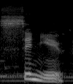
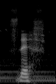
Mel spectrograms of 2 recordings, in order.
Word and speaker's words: Zniw: time looks me like it'd be pronounced sinew yes but in the encyclopedia it says it's uh sniff because I thought it was new based on how it's spelled couldn't think of a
